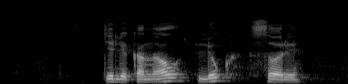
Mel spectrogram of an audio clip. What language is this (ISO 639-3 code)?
rus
